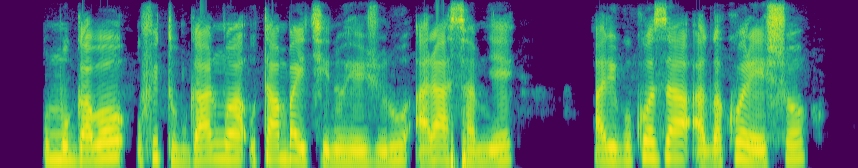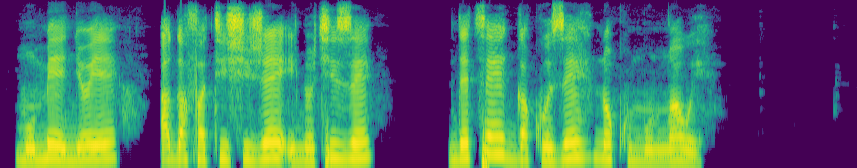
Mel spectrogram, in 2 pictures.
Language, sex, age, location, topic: Kinyarwanda, female, 25-35, Kigali, health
